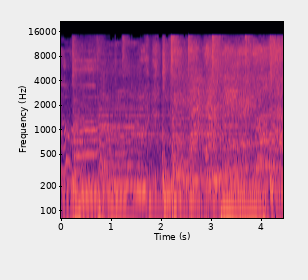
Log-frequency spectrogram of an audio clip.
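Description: Live band music with singing: sustained chords and bass notes under a sung melody, with regular percussion strikes.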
